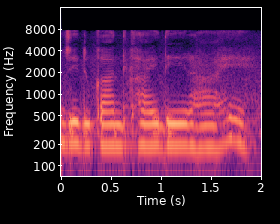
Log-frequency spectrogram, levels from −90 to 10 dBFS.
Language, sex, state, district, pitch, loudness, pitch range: Hindi, female, Arunachal Pradesh, Lower Dibang Valley, 190 Hz, -15 LUFS, 190-195 Hz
